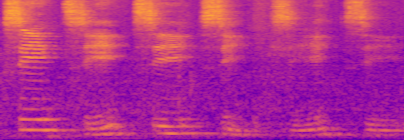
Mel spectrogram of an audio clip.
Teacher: We've got a high tone, C. We've got a high rising, which is C. We've got a mid-level, which is C. We've got a low falling, which is C. We've got a low rising, C. And a low, which is C. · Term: 6 tones in Cantonese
